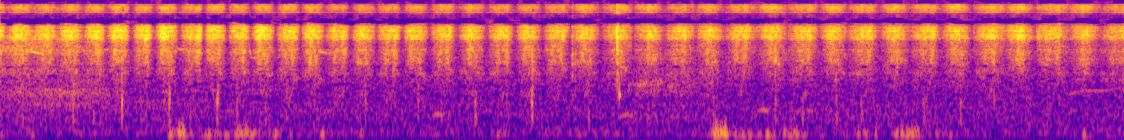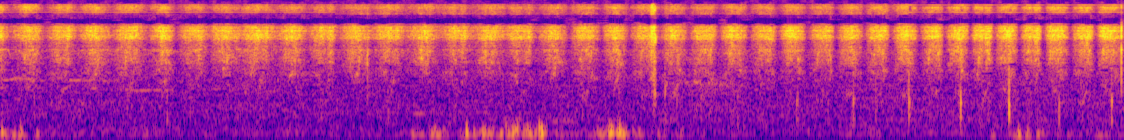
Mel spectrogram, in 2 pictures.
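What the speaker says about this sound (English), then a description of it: "Let's start rubbing our hands together." Two hands rubbing together, close and soft, in a steady rough swishing with a few heavier strokes, under a faint constant high hiss.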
